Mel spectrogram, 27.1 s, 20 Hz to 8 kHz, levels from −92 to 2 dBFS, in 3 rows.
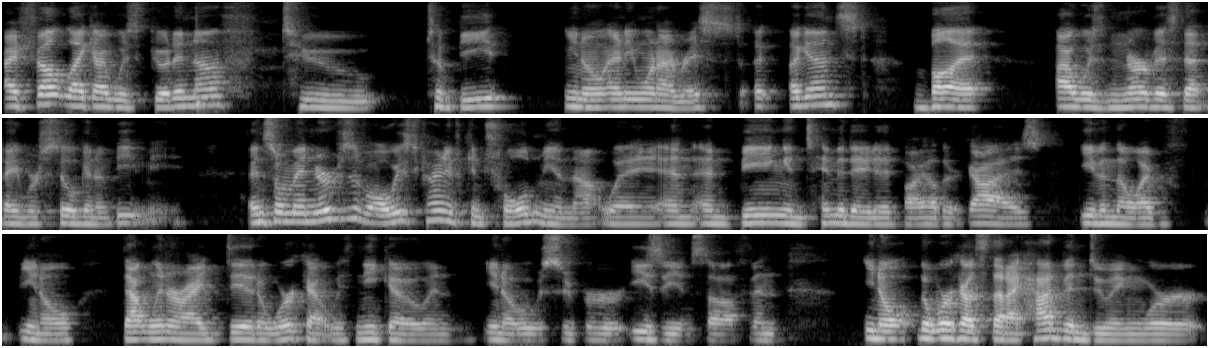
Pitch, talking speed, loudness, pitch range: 145 Hz, 175 wpm, -26 LUFS, 130-160 Hz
